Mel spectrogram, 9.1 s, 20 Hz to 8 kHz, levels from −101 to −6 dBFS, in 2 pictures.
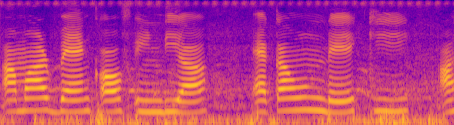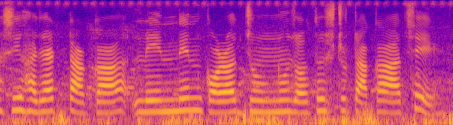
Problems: none marked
